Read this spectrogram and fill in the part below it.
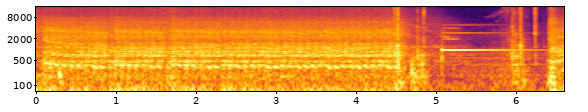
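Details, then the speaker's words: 2001 BMW E38 740iL, fuel sat a long time and smells like bad gas: engine runs rough a few seconds, sags and dies, leaving chimes and clicks; owner suspects no fuel getting through, starts then stalls. "I guarantee you it's a fuel problem that's why it's choking and dying right away because there's just no fuel going into it"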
